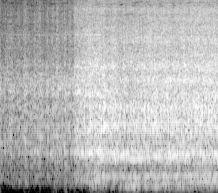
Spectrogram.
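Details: Harsh rising gritty grind once throttle comes in on a Savage Flux HP RC truck, steady at speed with wheels lifted off the ground; drivetrain source undetermined, owner unsure of cause.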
